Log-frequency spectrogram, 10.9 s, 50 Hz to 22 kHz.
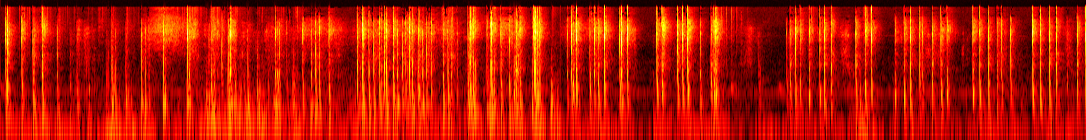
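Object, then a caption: Plastic microphone housing. Fingertips and nails tap rapidly on the top surface of a hollow cream plastic SR3D binaural microphone body, making a dense, typing-like stream of short knocks. The hollow housing gives each tap a low, thumping body with brief ring and sharp clicks on top. The tapping runs continuously with only short dips in intensity.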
